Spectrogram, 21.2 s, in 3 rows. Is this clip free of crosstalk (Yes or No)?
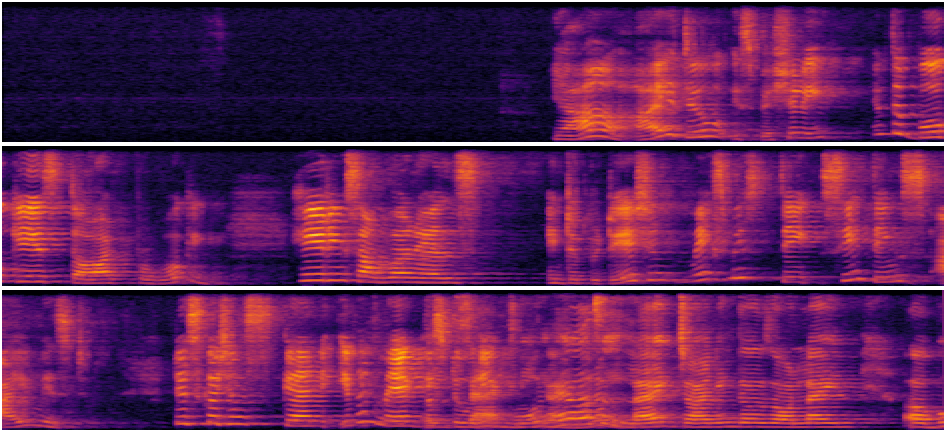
No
